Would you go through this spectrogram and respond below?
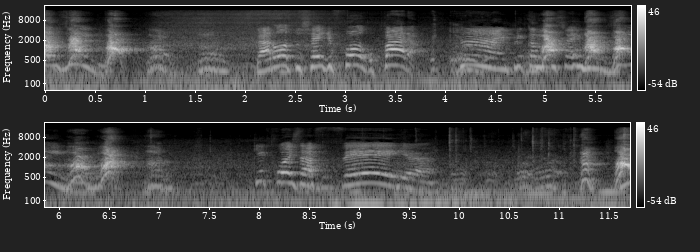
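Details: Scared miniature Yorkshire Terrier indoors whimpering in bending, arching whines mixed with short yips. A woman keeps talking to the dog between and over the cries.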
